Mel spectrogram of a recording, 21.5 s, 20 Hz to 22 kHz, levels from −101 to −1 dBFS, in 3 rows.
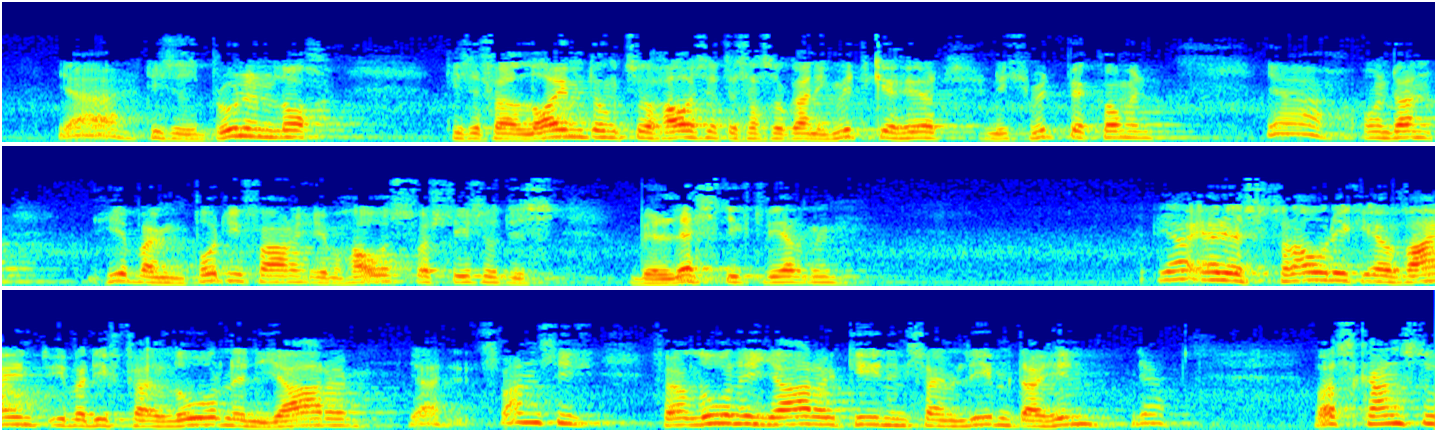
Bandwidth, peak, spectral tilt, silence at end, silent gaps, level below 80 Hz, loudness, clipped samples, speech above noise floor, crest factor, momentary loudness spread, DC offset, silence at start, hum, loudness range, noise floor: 8.4 kHz; -6 dBFS; -7 dB/octave; 0 s; none; -64 dBFS; -25 LUFS; under 0.1%; 31 dB; 20 dB; 13 LU; under 0.1%; 0.3 s; none; 5 LU; -55 dBFS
